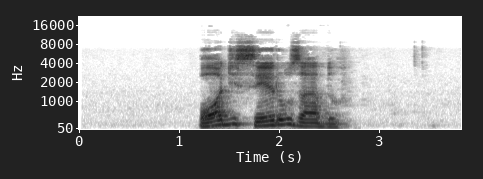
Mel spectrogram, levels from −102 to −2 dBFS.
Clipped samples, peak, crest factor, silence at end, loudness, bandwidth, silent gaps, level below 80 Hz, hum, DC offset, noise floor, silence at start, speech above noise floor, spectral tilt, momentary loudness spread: under 0.1%; -2 dBFS; 18 dB; 1.2 s; -15 LUFS; 11 kHz; none; -60 dBFS; none; under 0.1%; -75 dBFS; 1.2 s; 59 dB; -3.5 dB/octave; 12 LU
